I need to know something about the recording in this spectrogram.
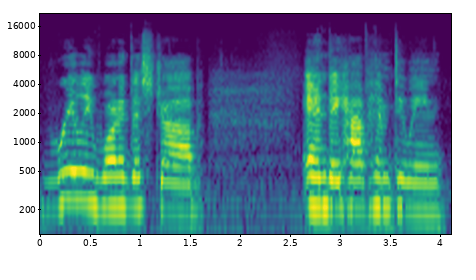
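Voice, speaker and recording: Slow-talking bright young woman co-host. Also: mid-range voice, steady tone. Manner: unhurried, chatty, summarizing plots. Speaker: podcast co-host. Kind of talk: casual comic review chat.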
